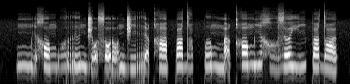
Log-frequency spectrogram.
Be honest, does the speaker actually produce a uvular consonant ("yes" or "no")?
yes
